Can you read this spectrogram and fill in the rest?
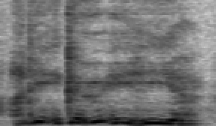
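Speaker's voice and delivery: quick breathless whisper to himself; urgent whisper. Acted. Trapped fly whispering to himself, urgent whisper. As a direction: whisper fast, trapped and anxious.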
